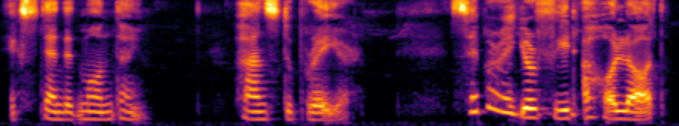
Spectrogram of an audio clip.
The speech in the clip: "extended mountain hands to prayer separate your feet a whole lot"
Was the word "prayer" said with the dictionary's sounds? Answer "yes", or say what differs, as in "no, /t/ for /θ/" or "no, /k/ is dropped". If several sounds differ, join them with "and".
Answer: yes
